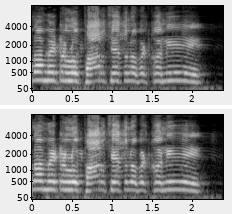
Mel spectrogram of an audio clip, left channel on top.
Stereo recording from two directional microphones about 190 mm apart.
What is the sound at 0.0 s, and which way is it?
A man's voice, 70° left (ahead or behind).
